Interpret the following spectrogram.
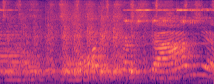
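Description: Small hand rattles shaken in quick clicky rattling, over the voices of a woman and children in a children's rattle song.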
